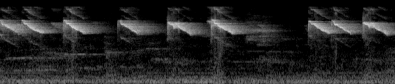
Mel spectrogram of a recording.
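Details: Female Oriental white-eye calling to provoke males into singing: thin, very high notes that slide downward, in quick pairs and singles, about nine in four seconds, over a faint low hum.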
